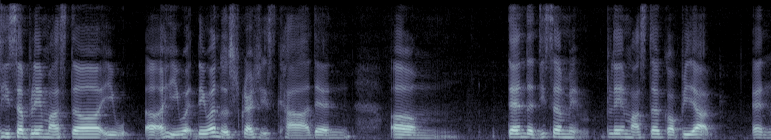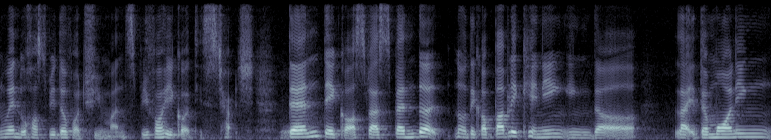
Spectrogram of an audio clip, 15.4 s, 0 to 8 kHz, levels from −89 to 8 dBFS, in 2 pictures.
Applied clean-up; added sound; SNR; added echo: none; none; none; none.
